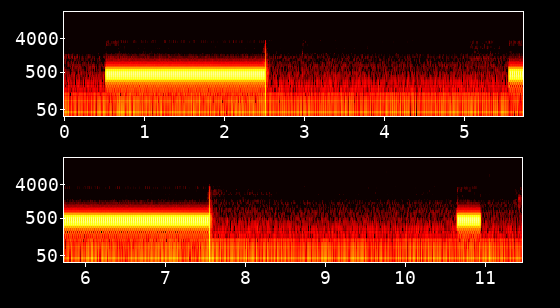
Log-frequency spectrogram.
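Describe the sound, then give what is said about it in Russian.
Telephone line tone: two long, steady mid-pitched beeps of about two seconds each, separated by silence, then the start of a third, with a small click as each beep cuts off. “Ну-ка. О, гудок есть.”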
